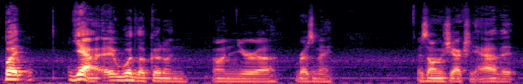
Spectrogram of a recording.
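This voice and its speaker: Low-voiced and moderately paced, a man in his twenties hosts a livestream over a little hiss or hum. A software developer, he chats informally and thinks aloud as he reads viewer questions and answers them.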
